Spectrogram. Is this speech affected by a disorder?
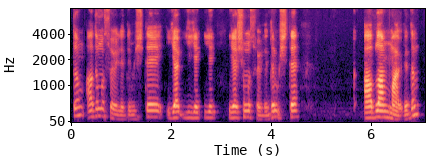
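Yes: stuttering; developmental, onset at age three, chronic, father stutters, sister nine years older recovered; speech therapy with fast progress, Kekemeler Derneği member, slightly nervous at recording; part-word and sound repetitions, frequent filler sounds; here repeated sounds.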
